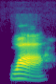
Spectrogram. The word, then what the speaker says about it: ㅘ: So O plus A, wa, and O plus E, we.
